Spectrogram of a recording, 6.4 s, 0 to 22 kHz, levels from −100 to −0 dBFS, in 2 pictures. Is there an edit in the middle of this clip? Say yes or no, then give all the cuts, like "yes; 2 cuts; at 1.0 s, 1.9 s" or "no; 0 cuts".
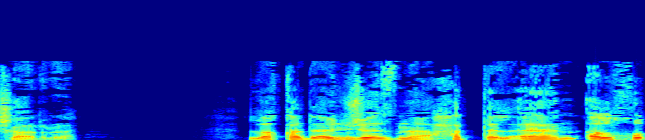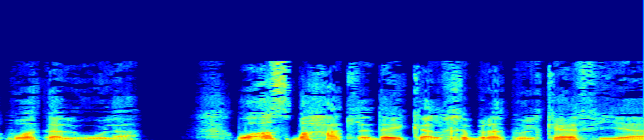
no; 0 cuts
